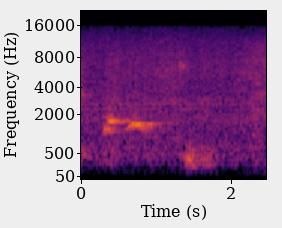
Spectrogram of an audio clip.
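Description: A person gives a faint two-note wolf whistle: a short rising note, then a slightly longer note held fairly level.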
